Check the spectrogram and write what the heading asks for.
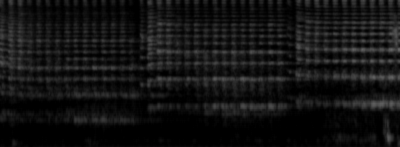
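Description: A strings track played back completely dry, with no reverb or delay: quiet, sustained high notes whose pitch changes about a second and a half in and again about three seconds in.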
